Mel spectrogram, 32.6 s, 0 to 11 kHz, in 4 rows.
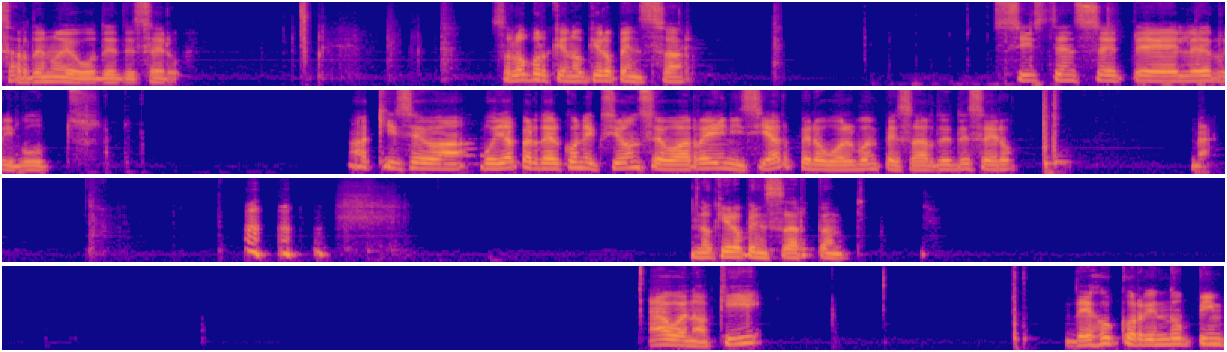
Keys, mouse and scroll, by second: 5.6-10.2 typing, 15.0 Return, 29.2 Up, 29.7 Up, 31.1 Return.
